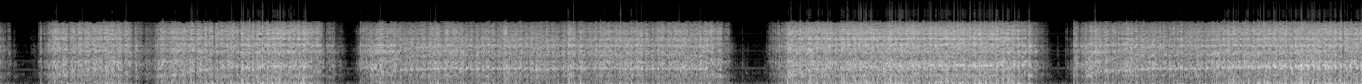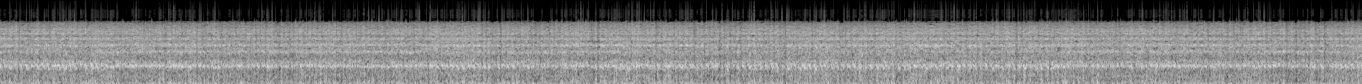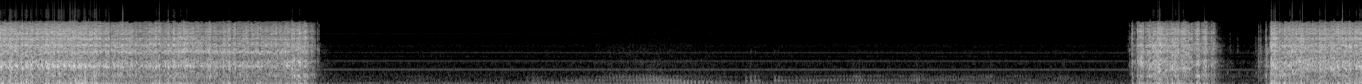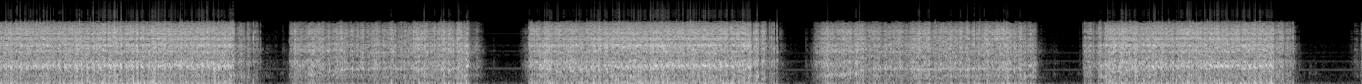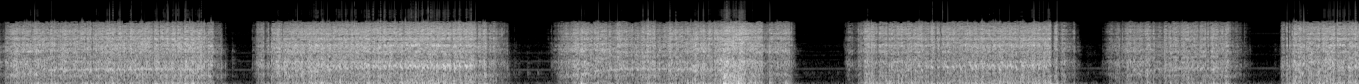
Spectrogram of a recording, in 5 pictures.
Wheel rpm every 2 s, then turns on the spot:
150, 140, 190, 120, 150, 170, 210, 230, 220, 220, 210, 220, 230, 210, 170, 0, 0, 0, 20, 90, 210, 120, 120, 170, 150, 120, 100, 150, 150, 110, 140, 160, 120, 140.
58-60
